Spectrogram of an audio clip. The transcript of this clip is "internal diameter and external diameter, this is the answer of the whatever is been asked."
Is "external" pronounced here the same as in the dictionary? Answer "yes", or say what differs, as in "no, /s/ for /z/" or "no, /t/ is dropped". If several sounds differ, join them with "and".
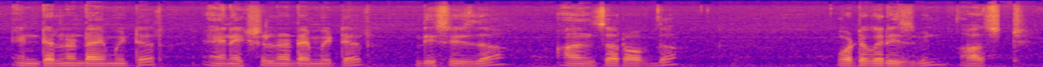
no, /l/ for /n/ and /n/ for /l/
